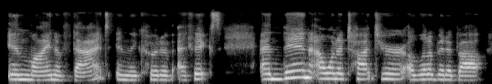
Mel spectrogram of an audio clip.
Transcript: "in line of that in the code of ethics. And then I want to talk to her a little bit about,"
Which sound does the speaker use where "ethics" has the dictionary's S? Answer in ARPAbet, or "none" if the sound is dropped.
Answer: S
